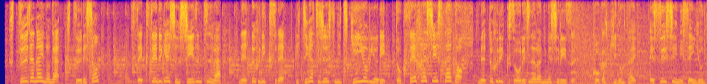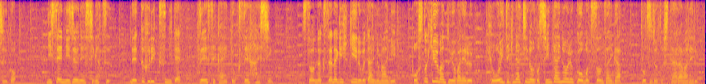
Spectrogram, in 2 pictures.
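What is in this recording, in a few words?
Japanese female Movie Trailer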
